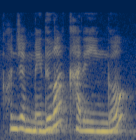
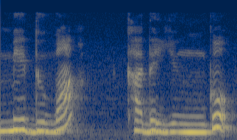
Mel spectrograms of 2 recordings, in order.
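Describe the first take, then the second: First: It is said at normal speed. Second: It is said very slowly.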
